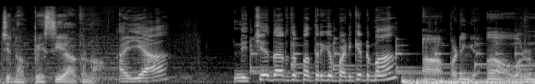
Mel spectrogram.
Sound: phone rings

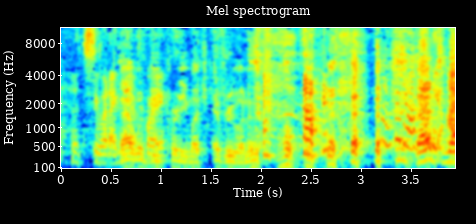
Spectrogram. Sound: laughter

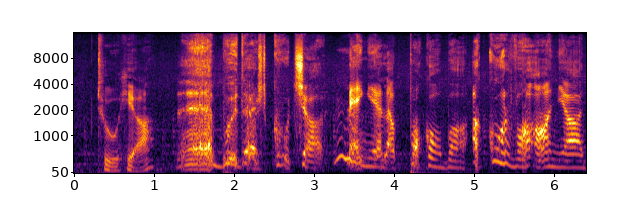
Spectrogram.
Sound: speaking foreign language

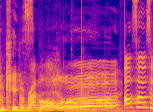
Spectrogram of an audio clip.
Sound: girls make spooky noise

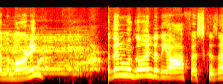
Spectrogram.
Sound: cow muttering

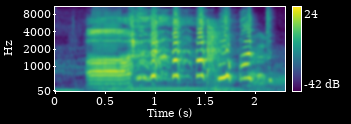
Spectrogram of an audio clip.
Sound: laughing uncontrollably

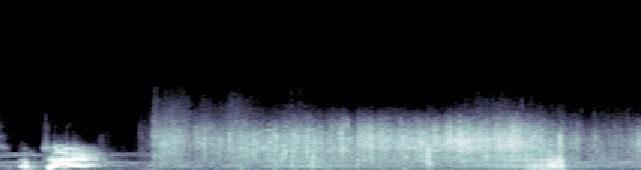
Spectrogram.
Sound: hay rustling

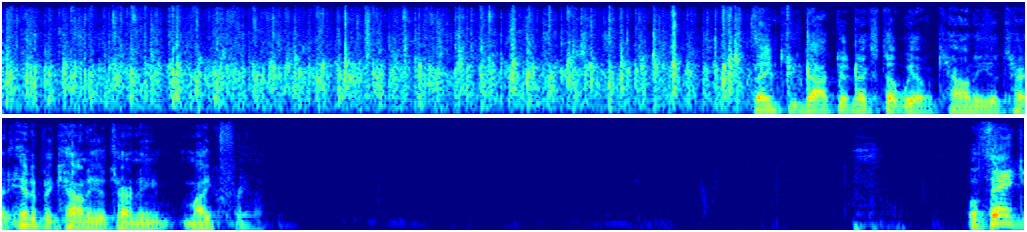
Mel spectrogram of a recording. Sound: applause

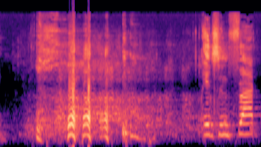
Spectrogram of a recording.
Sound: people laughing

